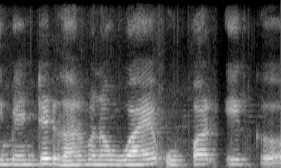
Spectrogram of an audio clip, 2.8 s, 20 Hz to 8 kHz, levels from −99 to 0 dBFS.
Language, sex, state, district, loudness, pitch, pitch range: Hindi, female, Haryana, Charkhi Dadri, -17 LUFS, 220 Hz, 215-230 Hz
